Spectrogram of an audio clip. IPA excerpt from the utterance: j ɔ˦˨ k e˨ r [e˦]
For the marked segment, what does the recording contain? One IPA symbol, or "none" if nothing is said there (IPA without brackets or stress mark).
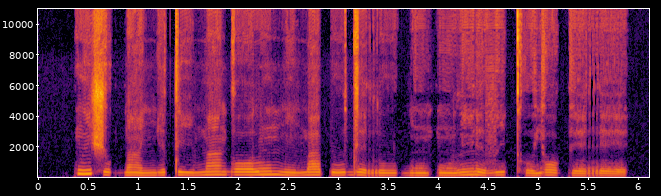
e˨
